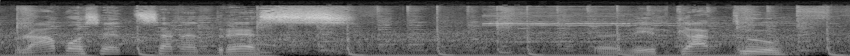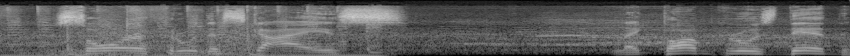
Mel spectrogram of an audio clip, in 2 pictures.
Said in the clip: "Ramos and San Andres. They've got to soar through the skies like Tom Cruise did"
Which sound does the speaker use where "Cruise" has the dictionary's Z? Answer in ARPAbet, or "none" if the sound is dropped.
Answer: S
